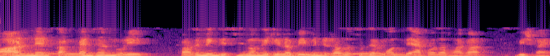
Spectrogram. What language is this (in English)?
Bangla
